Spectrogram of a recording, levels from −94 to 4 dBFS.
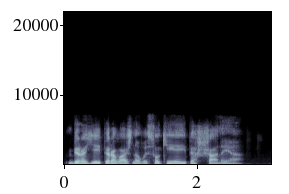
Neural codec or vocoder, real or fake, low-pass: codec, 16 kHz, 2 kbps, X-Codec, HuBERT features, trained on LibriSpeech; fake; 7.2 kHz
